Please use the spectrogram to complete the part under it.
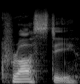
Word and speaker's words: Crosty: Today we are with George, the founder of Crosty. That's how you say it, right? – Yep.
